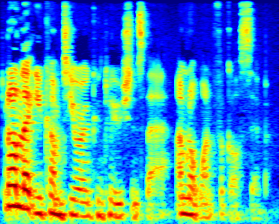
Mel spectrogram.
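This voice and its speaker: A middle-aged British woman reading a comic first-person story in a conversational, wry and confiding way with expressive timing. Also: fairly low pitch, very fast, slightly rough. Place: indoors, plain-walled room.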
